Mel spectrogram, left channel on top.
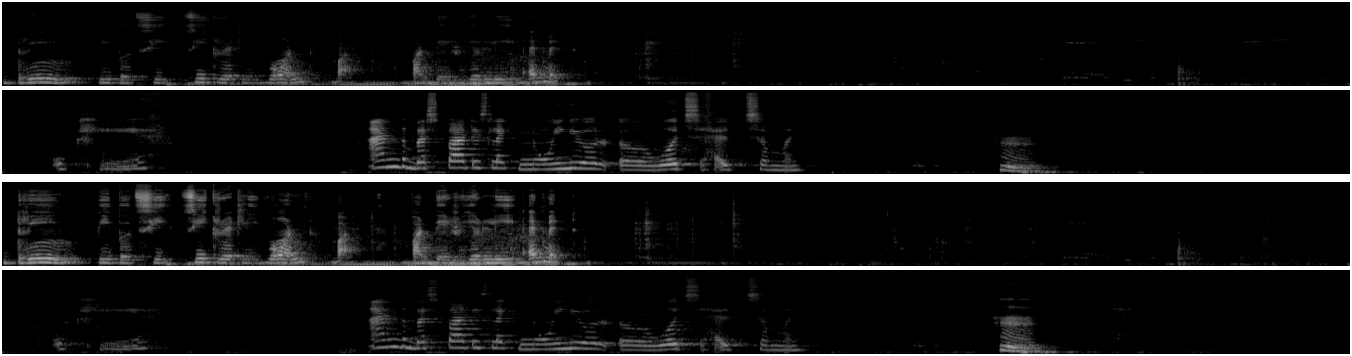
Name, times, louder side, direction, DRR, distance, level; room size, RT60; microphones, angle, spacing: voice 1, 0.0-5.9 23.4-24.0, right 8 dB, 60° right, 0.4 m, -35 dB
sound 1, 1.2-15.7, right 4 dB, 85° right, 1.9 m, -65 dB
voice 2, 10.6-11.0 14.0-15.2 17.1-21.5, left 6 dB, 40° left, 0.5 m, -39 dB
14.5 x 5.1 x 9.2 m
head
